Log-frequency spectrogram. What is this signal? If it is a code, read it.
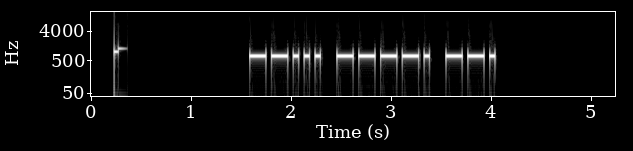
Morse code, heard as a keyed tone, about 22 wpm, 700 Hz. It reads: 79G
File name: practice / 22wpm / Three Letter-Number Combinations - 22wpm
